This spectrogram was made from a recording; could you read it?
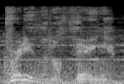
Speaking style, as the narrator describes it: he sneered

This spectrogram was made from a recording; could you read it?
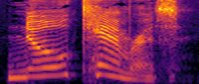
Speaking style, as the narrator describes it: she yelled

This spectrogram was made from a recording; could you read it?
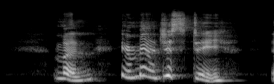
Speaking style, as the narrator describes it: exclaimed Corporal Waddle in protest

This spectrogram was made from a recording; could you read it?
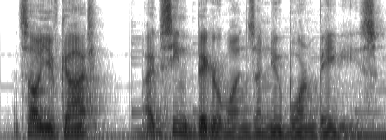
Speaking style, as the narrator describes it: Maybe I should have just laughed and said

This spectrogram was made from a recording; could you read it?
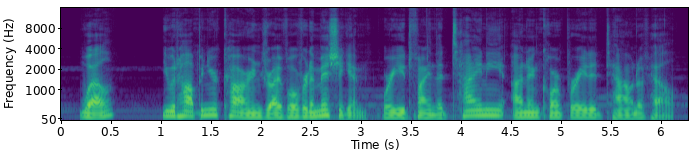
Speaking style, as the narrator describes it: Lucy said with a laugh

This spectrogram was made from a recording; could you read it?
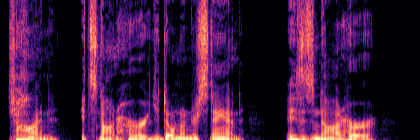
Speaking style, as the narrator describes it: said, my voice breaking

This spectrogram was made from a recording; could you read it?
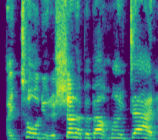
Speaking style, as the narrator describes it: Harry yelled

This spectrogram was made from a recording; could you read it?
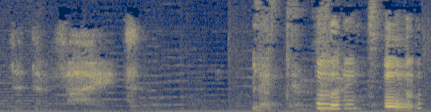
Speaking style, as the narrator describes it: someone whispers

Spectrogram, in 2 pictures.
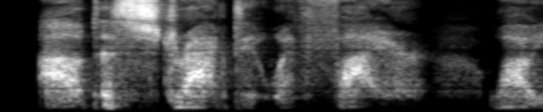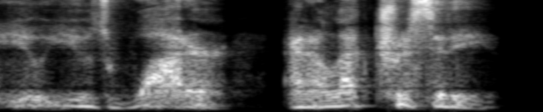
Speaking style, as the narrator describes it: Super Zacky whispered

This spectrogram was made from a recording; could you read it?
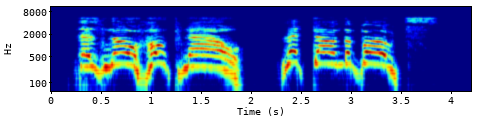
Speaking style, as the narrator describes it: someone shout

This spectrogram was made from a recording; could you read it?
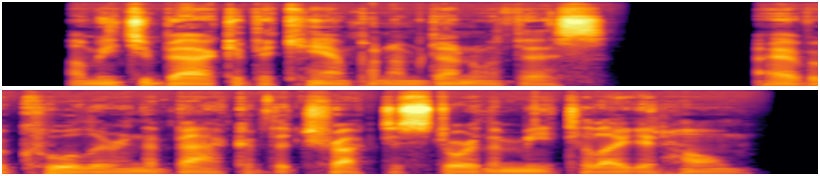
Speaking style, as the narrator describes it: he said

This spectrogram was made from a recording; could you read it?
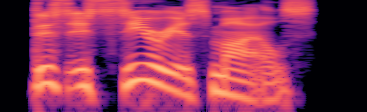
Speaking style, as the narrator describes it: Teddy barked

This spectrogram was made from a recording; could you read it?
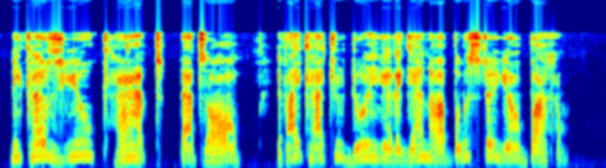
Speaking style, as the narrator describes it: she'd wind up screaming

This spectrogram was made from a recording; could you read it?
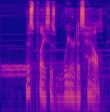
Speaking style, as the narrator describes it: he said quietly

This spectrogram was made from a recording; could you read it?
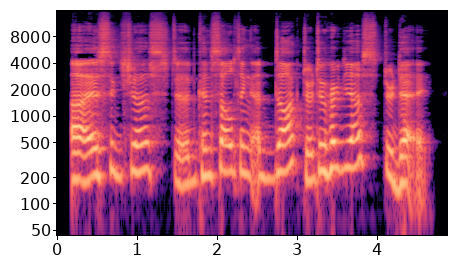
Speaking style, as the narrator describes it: moaned Mrs

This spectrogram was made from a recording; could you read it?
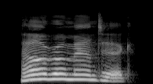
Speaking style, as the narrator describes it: said Madame Story dryly

